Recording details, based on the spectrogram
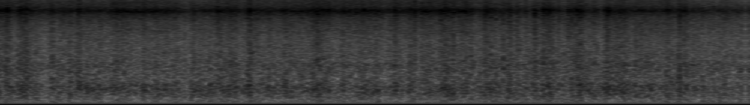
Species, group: Leptophyes punctatissima
Orthoptera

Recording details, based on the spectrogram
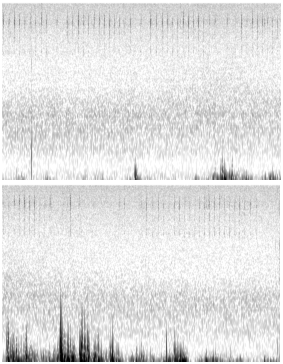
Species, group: Tettigettalna argentata
Cicadidae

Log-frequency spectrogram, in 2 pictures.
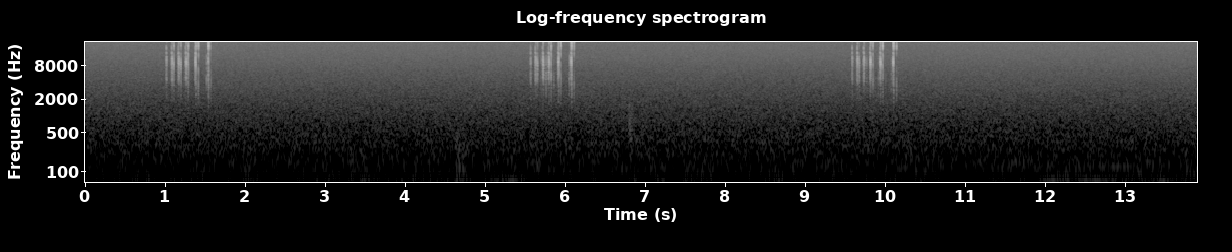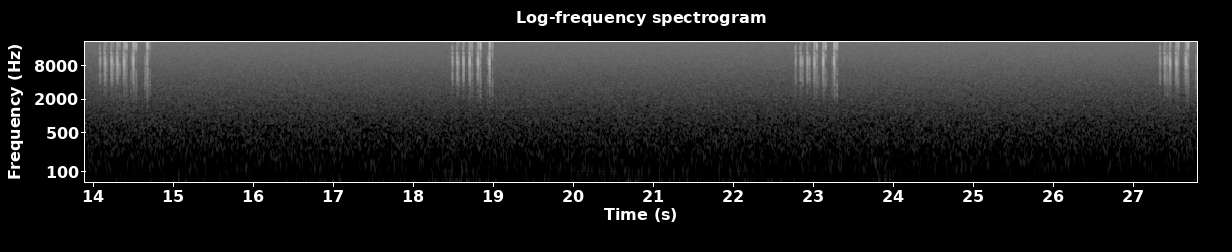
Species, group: Poecilimon paros
Orthoptera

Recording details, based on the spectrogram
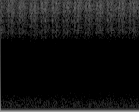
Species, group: Tettigonia viridissima
Orthoptera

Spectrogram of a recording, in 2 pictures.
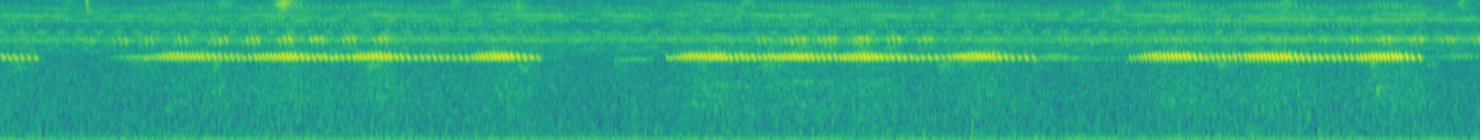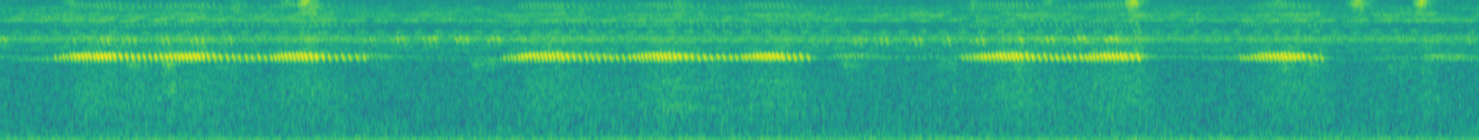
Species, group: Teleogryllus mitratus
Orthoptera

